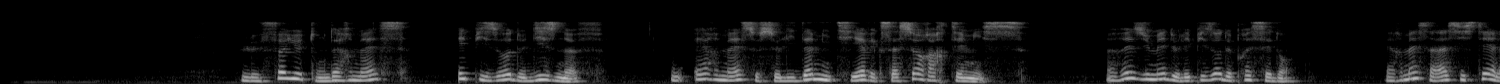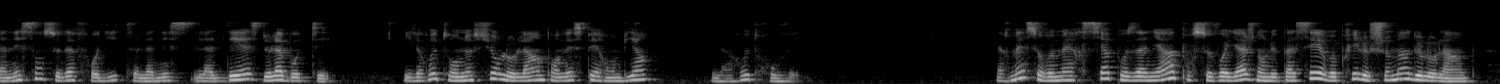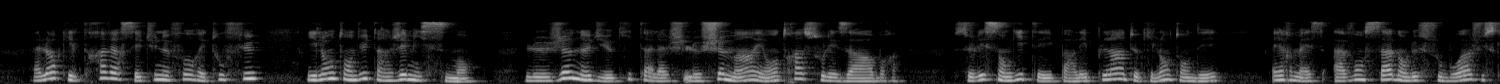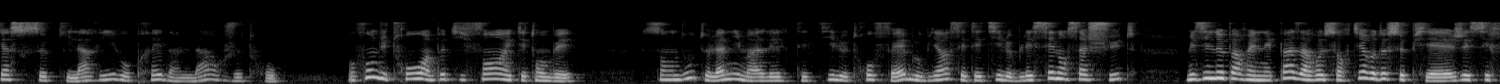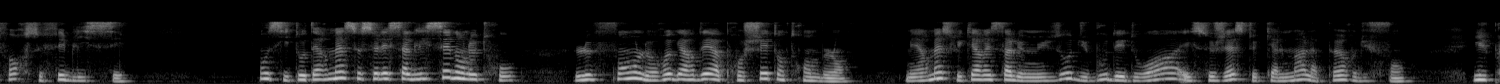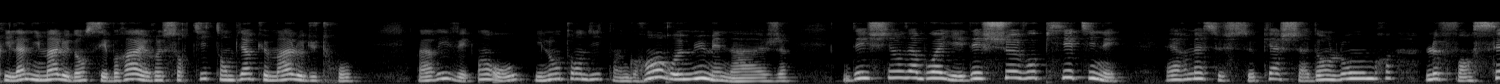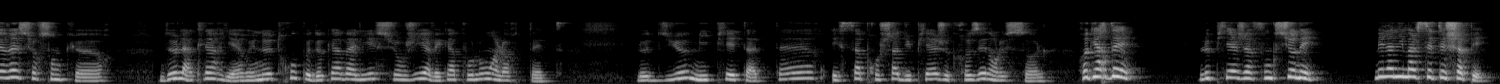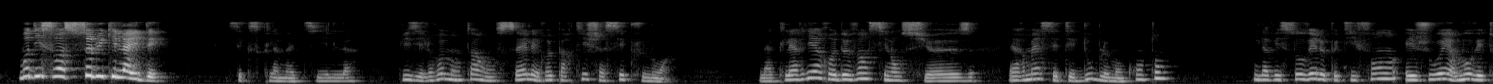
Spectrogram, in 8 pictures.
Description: Lecture de l'épisode 19 du Feuilleton d'Hermès.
